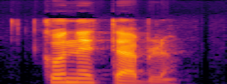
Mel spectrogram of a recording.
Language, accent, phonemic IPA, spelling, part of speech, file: French, France, /kɔ.ne.tabl/, connétable, noun, LL-Q150 (fra)-connétable.wav
- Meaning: constable (of France); supreme commander of the French armies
